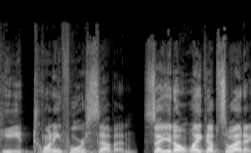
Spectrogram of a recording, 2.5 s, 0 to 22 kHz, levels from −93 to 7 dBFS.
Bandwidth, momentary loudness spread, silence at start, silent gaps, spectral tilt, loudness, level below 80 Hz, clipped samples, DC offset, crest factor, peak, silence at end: 17 kHz; 10 LU; 0 s; 1.38-1.42 s; -3.5 dB/octave; -17 LUFS; -44 dBFS; under 0.1%; under 0.1%; 16 dB; 0 dBFS; 0 s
